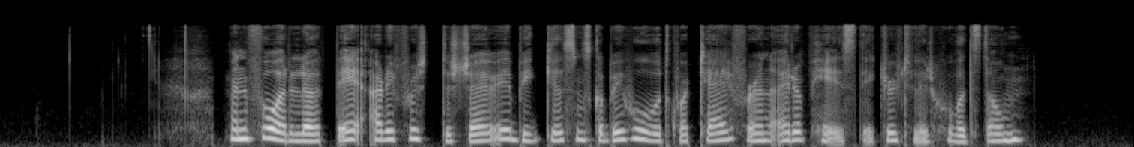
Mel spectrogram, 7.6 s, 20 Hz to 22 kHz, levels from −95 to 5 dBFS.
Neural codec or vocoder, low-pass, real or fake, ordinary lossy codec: codec, 24 kHz, 0.9 kbps, WavTokenizer, medium speech release version 2; 10.8 kHz; fake; none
